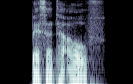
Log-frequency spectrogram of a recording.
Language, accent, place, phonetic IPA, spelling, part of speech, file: German, Germany, Berlin, [ˌbɛsɐtə ˈaʊ̯f], besserte auf, verb, De-besserte auf.ogg
- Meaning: inflection of aufbessern: 1. first/third-person singular preterite 2. first/third-person singular subjunctive II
